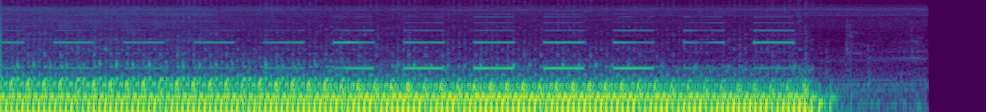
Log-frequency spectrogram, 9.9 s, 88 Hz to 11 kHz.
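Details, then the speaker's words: Audi 3.0 TFSI V6 with codes P0133 and P0136 and a bad smell: very loud, deep rumble with fast chuffing from an exhaust leak on the passenger side (bank 1); owner suspected a failed catalytic converter. "then you can hear the noise that you hear in this video and it was primarily coming from the passenger side so it was telling me something's broken on the passenger side you know an exhaust leak"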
